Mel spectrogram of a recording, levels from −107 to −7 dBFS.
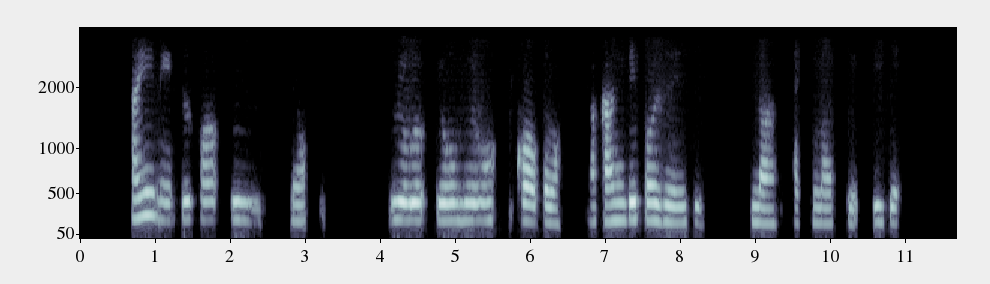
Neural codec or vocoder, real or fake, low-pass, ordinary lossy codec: codec, 16 kHz, 1 kbps, X-Codec, WavLM features, trained on Multilingual LibriSpeech; fake; 3.6 kHz; Opus, 64 kbps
